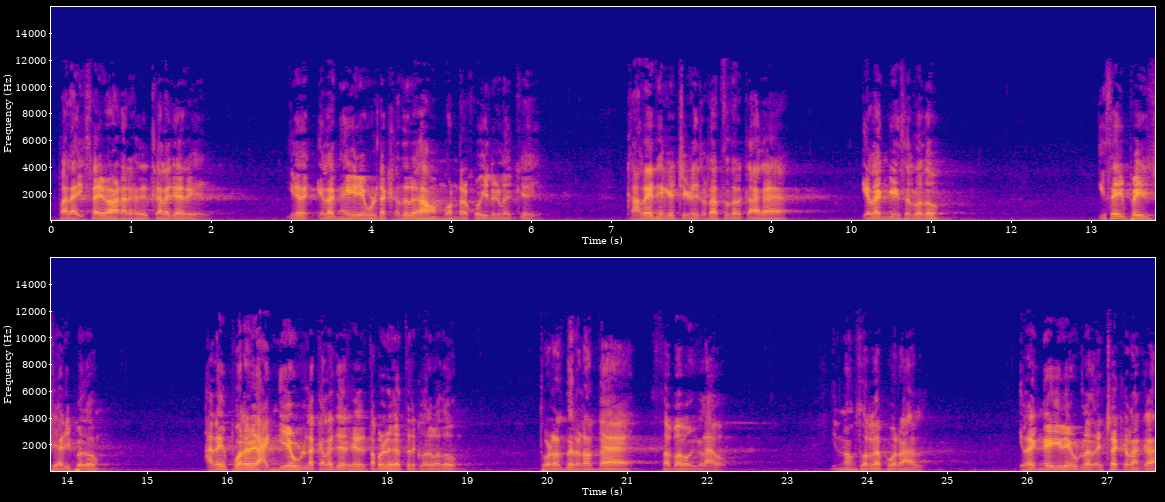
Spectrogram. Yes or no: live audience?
yes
